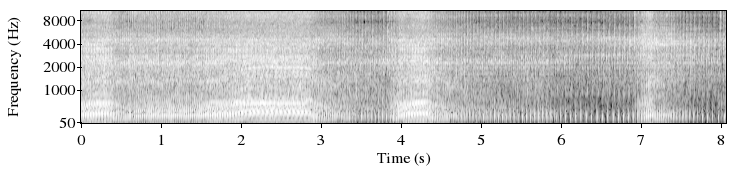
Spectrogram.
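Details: Cub Cadet four-stroke trimmer, partly warmed, idle speed raised: revs up and sags unevenly, then fades and falters. Running lean; fix is turning the hidden carb screw half a turn counterclockwise to add fuel.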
